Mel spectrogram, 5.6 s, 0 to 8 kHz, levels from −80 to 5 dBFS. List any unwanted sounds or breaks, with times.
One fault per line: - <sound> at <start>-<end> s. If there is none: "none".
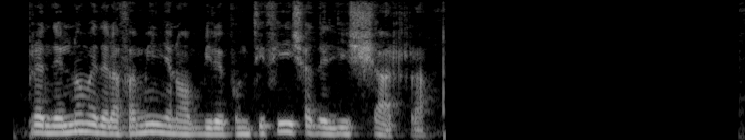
none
